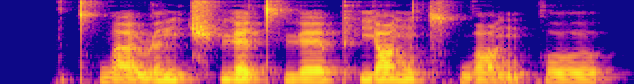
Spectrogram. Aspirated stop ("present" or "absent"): present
